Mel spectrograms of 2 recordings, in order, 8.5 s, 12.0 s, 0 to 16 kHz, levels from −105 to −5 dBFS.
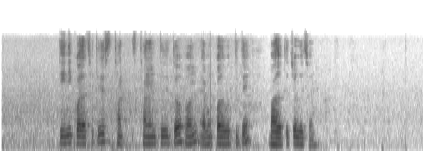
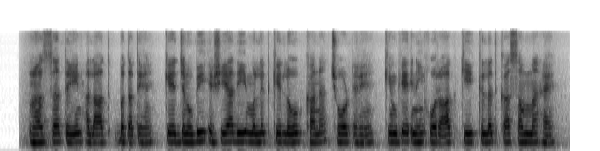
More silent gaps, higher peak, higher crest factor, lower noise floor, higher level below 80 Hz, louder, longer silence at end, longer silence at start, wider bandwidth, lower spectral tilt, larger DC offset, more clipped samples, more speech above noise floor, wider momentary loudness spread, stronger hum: neither; second, -18 dBFS vs 0 dBFS; first, 22 dB vs 16 dB; first, -71 dBFS vs -54 dBFS; second, -68 dBFS vs -60 dBFS; second, -39 LUFS vs -15 LUFS; first, 2.1 s vs 0.9 s; second, 0.05 s vs 0.6 s; about the same, 7.6 kHz vs 8 kHz; second, -5 dB/octave vs -6.5 dB/octave; neither; neither; second, 33 dB vs 40 dB; first, 22 LU vs 7 LU; neither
